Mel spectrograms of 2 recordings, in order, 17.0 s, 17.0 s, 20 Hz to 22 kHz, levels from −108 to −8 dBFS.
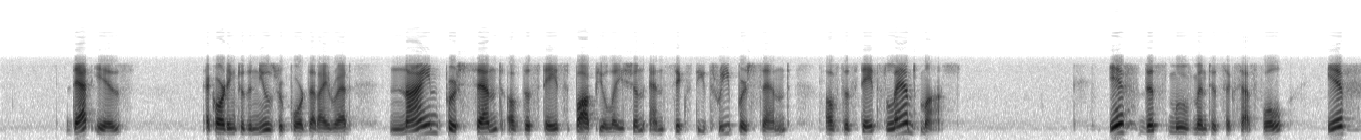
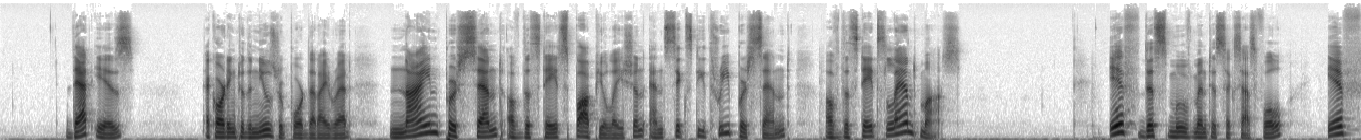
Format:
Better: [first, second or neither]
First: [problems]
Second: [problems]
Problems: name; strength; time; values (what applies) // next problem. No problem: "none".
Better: second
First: phone-call audio; nothing above 3 kHz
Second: none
